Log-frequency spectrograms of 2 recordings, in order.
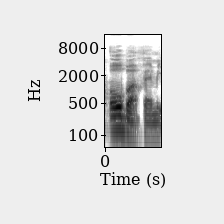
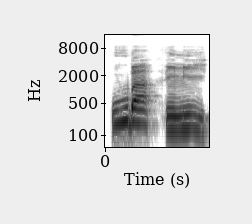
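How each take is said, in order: First: The name is said in a plain accent. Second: The name is said in a Wakandan-style accent. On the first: The speaker calls it wrong. "it's not Oba Femi" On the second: The speaker calls it right. "you got to say it with the whole Wakanda Wakandan joint"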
